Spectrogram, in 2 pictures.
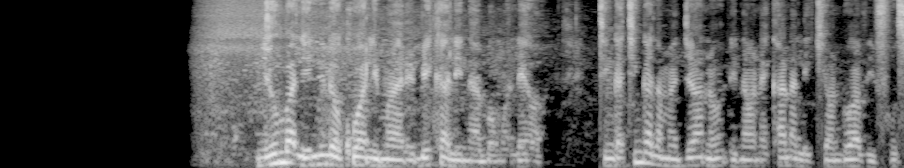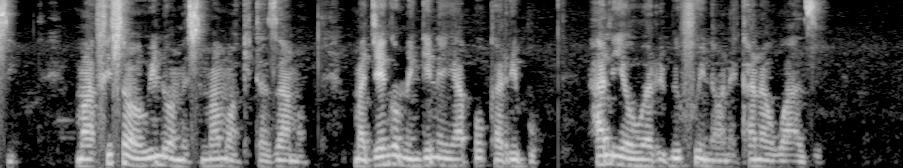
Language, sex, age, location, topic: Swahili, male, 18-24, Kisumu, health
